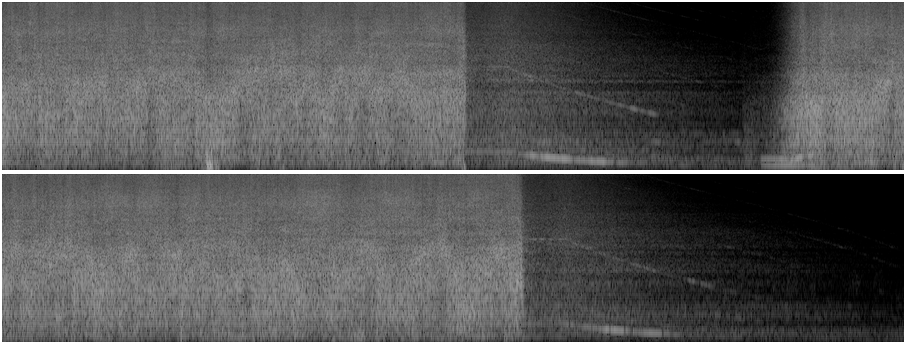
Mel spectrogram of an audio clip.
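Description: Excel Dryer Xlerator hand dryer blowing a loud, steady rush of air, triggered by hands under its sensor; about eight seconds in it cuts off and its motor winds down in a falling whine. About thirteen seconds in it starts again, runs for about eleven seconds, then cuts off and winds down again with the same falling whine.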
